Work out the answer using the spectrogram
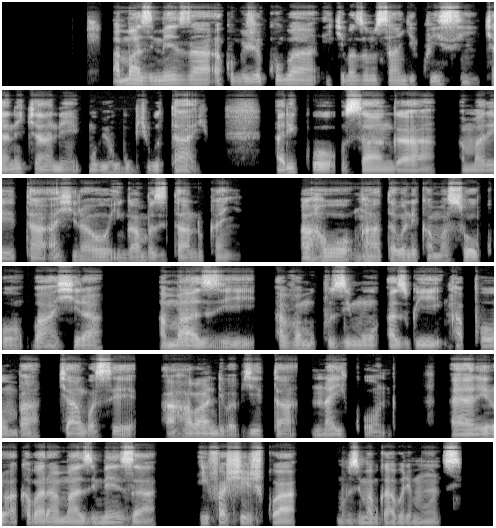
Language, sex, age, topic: Kinyarwanda, male, 25-35, health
